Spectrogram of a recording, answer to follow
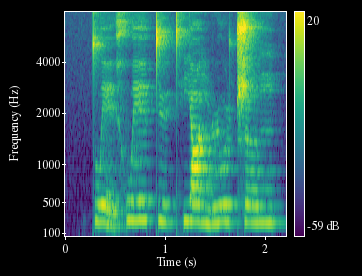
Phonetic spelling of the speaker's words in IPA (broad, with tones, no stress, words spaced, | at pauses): t̪wḛ˨˩ɪ̯xwe˦ɪ̯ t̪y˨˦t̪ʰjɑ˥˨ŋɻu˦ʈ͡ʂɤ˦ŋ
